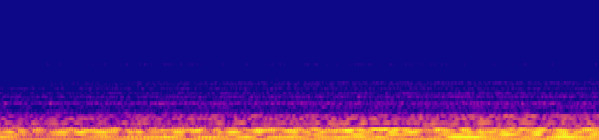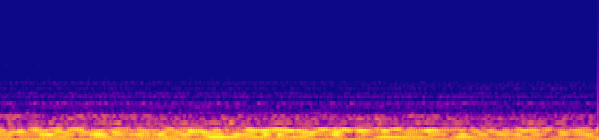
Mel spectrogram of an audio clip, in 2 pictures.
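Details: Loud, calm ambient keyboard music with a deep, steady pulse fills the whole stretch, and no animal voice can be heard.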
